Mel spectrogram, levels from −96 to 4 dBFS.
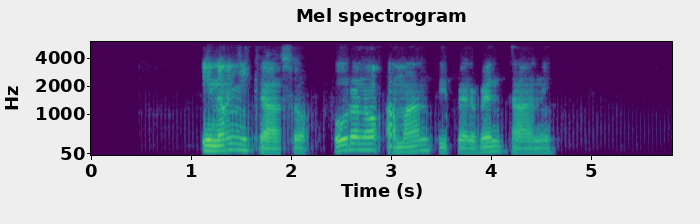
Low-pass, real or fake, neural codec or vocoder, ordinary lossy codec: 5.4 kHz; real; none; Opus, 32 kbps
